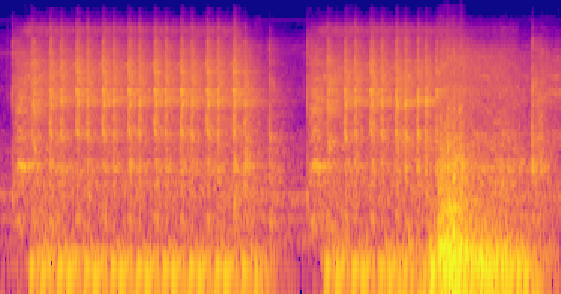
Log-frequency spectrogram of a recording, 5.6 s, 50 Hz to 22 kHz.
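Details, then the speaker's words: 2011 Suzuki SFV650 Gladius with a fault-coded sensor unplugged: two starter bursts; the second catches and revs only with throttle, then fades; won't idle, starts only with throttle. Plugged in, it whines instead. Cause suspected. "So, you hit the starter with throttle, [Music] but it won't idle."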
